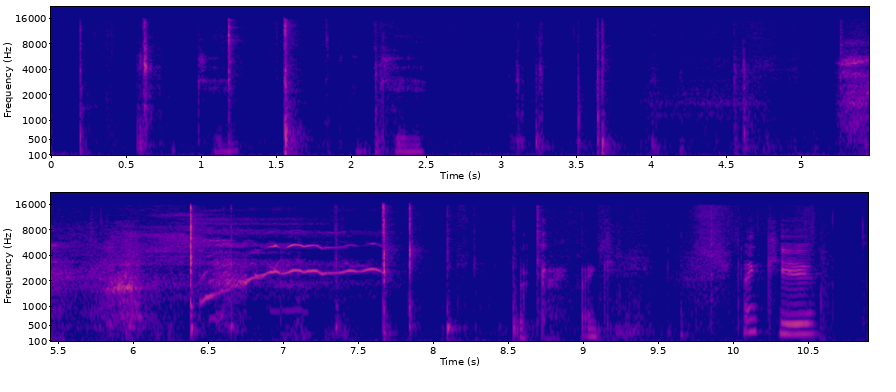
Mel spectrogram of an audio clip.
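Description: LEGO bricks clicking together and plastic pieces being handled, with sharp clicks scattered through. Around the middle, a breathy sound and then a rising, wavering high tone that holds for about a second and a half.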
